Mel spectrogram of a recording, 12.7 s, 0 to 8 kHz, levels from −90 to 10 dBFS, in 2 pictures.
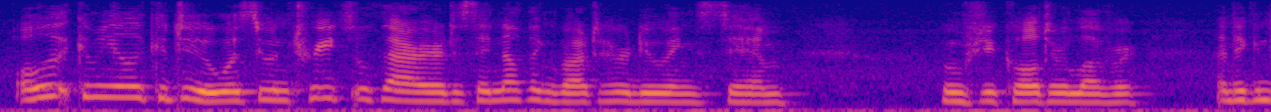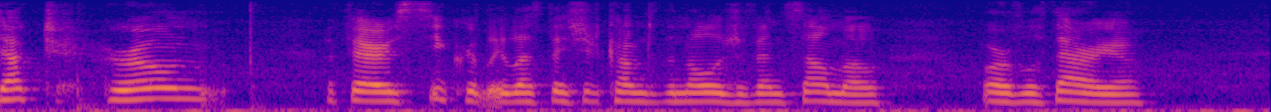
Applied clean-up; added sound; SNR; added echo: none; none; none; none.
